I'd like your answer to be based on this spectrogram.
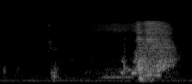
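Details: A man's own ventilator heard while he records a podcast: home mechanical ventilator cycling.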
